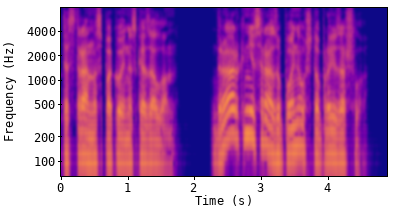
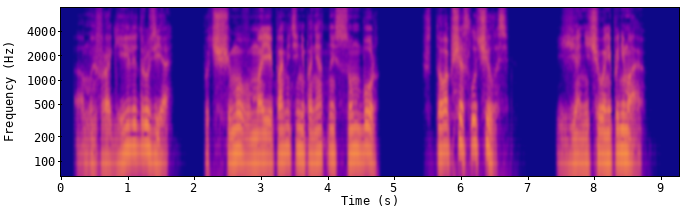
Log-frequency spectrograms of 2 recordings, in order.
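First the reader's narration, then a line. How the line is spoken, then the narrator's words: Quiet surprised mumble. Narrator (Russian): Драрг с удивлением тихо пробормотал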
